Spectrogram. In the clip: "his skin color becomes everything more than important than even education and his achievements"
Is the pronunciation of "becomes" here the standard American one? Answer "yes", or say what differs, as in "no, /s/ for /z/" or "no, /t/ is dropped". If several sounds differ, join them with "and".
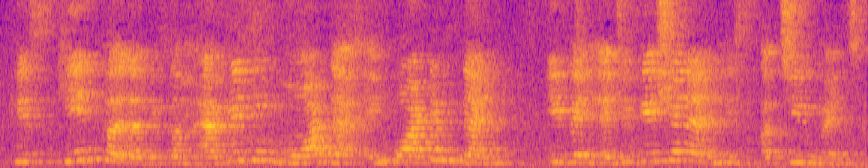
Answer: no, /z/ is dropped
